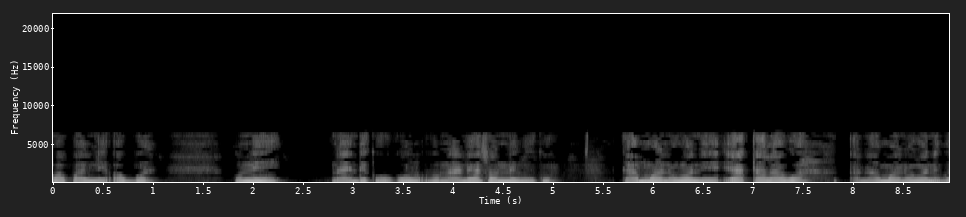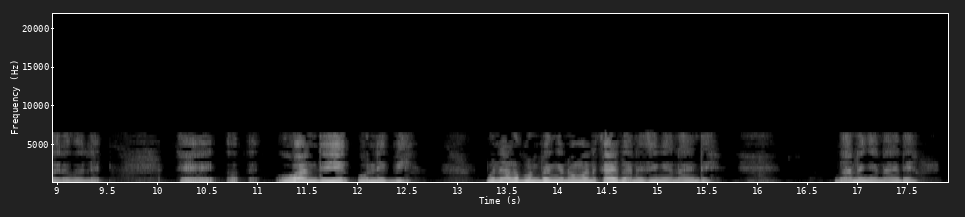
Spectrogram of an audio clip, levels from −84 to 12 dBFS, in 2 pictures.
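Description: Throughout the speech, everything above about 6.5 kHz is missing, and the sound has a plainly audible watery, swirling quality with smeared s sounds. This is likely MP3 compression at a very low bitrate, around 24 kbps, which cuts the treble and lets weak frequency lines flicker.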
